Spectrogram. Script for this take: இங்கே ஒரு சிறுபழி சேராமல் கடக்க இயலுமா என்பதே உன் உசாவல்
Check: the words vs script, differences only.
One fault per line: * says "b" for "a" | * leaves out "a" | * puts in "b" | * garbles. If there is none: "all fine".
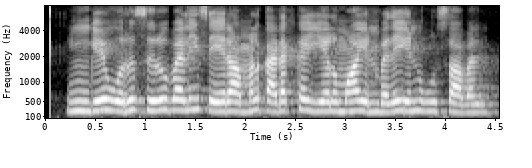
* says "என்" for "உன்"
